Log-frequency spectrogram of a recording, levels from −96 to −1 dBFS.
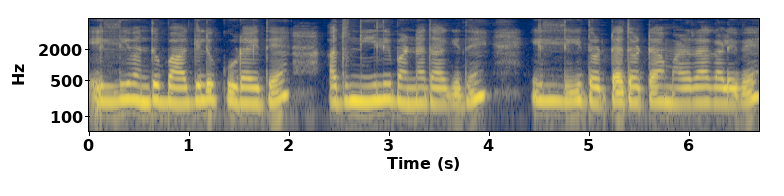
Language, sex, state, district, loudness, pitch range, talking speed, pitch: Kannada, female, Karnataka, Raichur, -16 LUFS, 180-215 Hz, 90 wpm, 195 Hz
